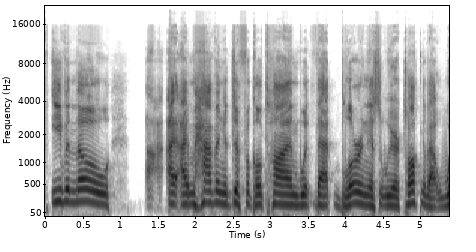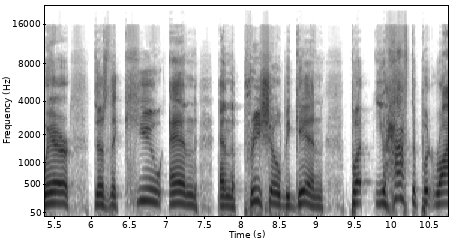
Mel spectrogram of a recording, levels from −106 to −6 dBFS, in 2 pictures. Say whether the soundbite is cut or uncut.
uncut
